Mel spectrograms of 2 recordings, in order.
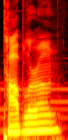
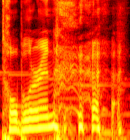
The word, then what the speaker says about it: Toblerone: have Ferrero chocolate bars tobler own is that how you pronounce it Toblerone it's not toblin a man bro is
